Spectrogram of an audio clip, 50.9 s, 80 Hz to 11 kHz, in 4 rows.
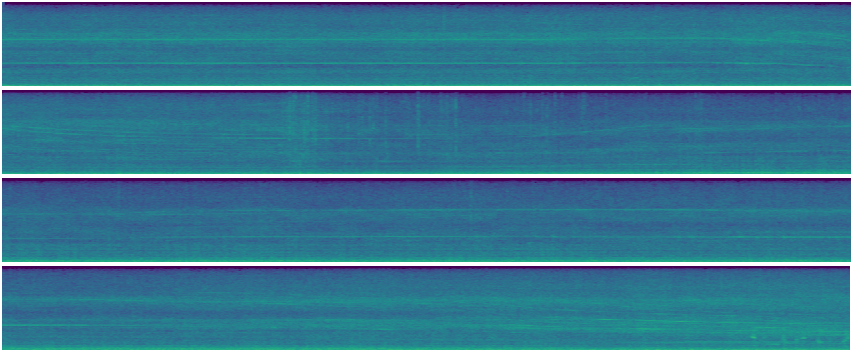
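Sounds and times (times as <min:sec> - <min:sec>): jet engine rumble and whine: 0:00.0 - 0:50.9
engines roaring in reverse thrust: 0:44.6 - 0:50.9.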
